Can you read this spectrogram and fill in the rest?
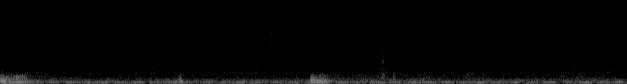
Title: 01- Chó Mông Cộc ngủ ngáy tít thò lò - lovely H’mong dog snores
